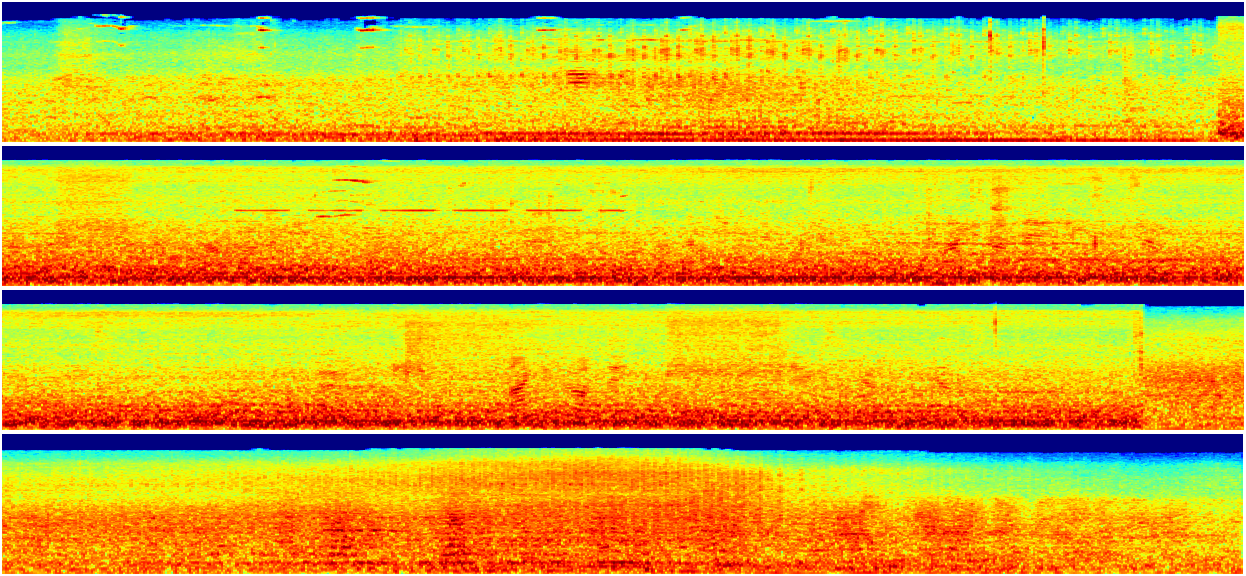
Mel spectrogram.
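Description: City buses running and idling in street traffic, with the voices of people around them. The sound jumps abruptly twice, about six seconds in and again near eighteen seconds, and is loudest in the middle stretch, where a steady low engine hum stands out.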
